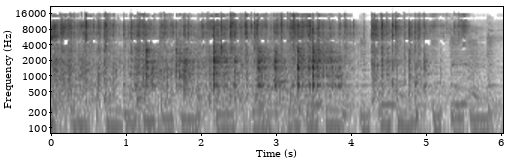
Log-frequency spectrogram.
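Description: Small jars of shaker crystals clicking against each other and on the mat as they are unpacked and set down, with plastic packaging rustling; soft background music with a steady bass line underneath.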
